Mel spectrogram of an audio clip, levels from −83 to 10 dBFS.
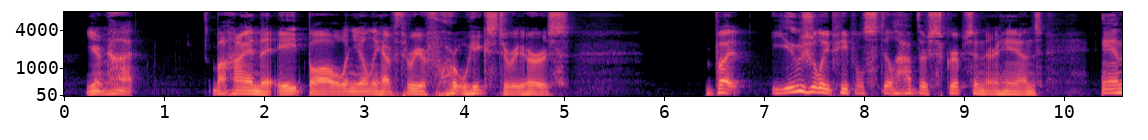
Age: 40-59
